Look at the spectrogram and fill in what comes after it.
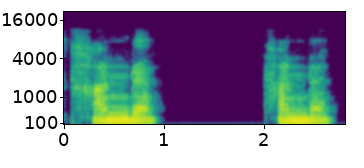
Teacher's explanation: the d sound is not english it's not dutch it's not german it's not french the tongue is actually on the upper palette · back further so your tongue is actually reaching up to [Music] tongue reaches up to the dome in your mouth and that's another d sound so it sounds different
